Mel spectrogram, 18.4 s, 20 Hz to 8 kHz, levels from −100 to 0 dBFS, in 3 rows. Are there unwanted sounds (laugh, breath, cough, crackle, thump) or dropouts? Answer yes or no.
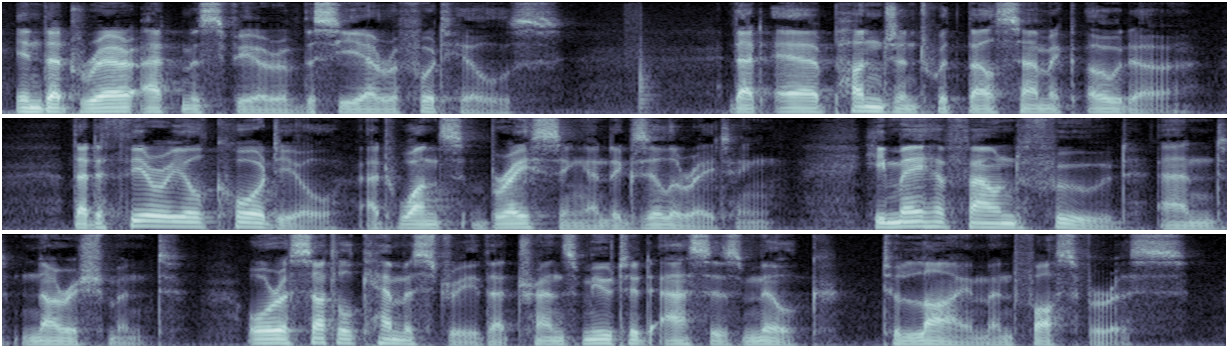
yes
